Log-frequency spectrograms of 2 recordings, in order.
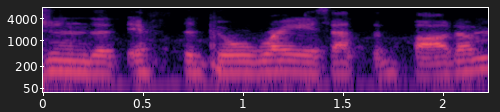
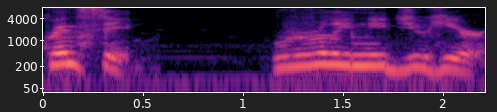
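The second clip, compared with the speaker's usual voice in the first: urgent, loud, pitched-up yell; 6 semitones higher, 6 dB louder than usual. Voicing a character who yells at a doorway for help: yelling in character. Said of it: "Verdant yells at the doorway".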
